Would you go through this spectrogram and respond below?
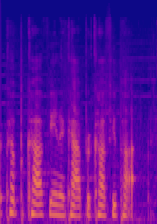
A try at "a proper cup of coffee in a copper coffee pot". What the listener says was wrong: You said coffer copy pot. First time you said coffer pop something else. I heard coffer.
